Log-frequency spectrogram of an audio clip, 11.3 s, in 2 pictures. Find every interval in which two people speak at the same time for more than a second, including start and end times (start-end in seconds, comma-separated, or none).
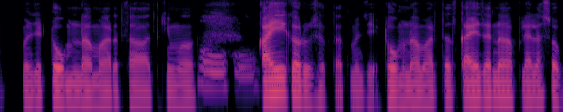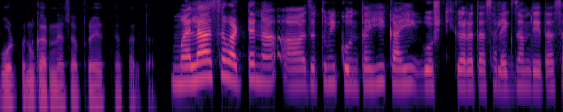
none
